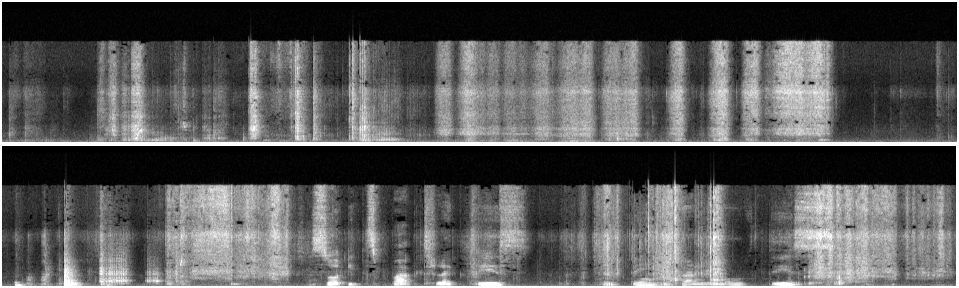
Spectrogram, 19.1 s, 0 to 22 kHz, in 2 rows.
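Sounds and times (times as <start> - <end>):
packaging rustling: 15.1 - 16.8.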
